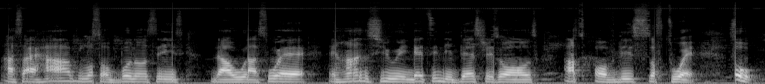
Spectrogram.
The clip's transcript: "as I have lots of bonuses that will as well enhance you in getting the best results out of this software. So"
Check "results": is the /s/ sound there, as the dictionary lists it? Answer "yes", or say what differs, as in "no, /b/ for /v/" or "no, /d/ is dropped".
no, /s/ is dropped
